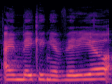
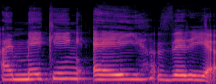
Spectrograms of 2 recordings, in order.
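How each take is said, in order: First: The word 'a' is light and unstressed. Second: The word 'a' is strongly stressed. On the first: The speaker calls it right. "instead of saying" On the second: The speaker calls it wrong. "I'm really emphasizing this word a little bit too much"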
